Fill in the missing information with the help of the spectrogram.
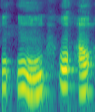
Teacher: जिन स्वरों के उच्चारण में ओठ गोलाकार होते हैं वह वृत्तमुखी स्वर कहे जाते हैं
